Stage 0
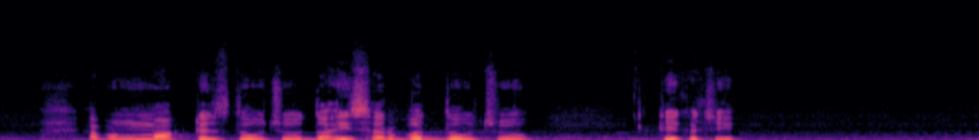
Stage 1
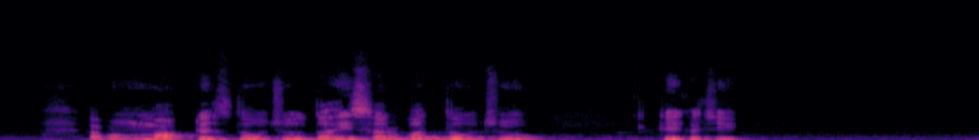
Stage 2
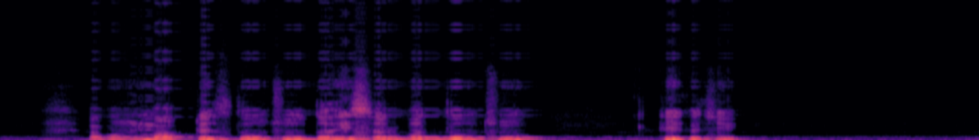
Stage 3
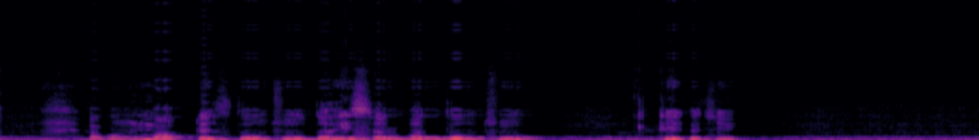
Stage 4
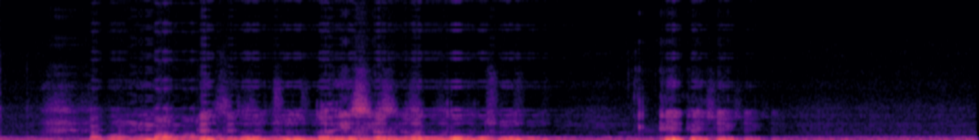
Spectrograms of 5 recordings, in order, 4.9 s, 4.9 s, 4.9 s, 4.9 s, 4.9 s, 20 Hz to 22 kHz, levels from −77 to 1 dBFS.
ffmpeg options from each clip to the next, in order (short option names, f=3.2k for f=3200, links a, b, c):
-af "bandreject=f=61.06:t=h:w=4,bandreject=f=122.12:t=h:w=4,bandreject=f=183.18:t=h:w=4,bandreject=f=244.24:t=h:w=4,bandreject=f=305.3:t=h:w=4,bandreject=f=366.36:t=h:w=4,bandreject=f=427.42:t=h:w=4,bandreject=f=488.48:t=h:w=4,bandreject=f=549.54:t=h:w=4,bandreject=f=610.6:t=h:w=4,bandreject=f=671.66:t=h:w=4,bandreject=f=732.72:t=h:w=4,bandreject=f=793.78:t=h:w=4,bandreject=f=854.84:t=h:w=4,bandreject=f=915.9:t=h:w=4,bandreject=f=976.96:t=h:w=4,bandreject=f=1.03802k:t=h:w=4,flanger=delay=16:depth=5:speed=2.8,volume=-2.5dB"
-filter_complex "[0:a]equalizer=f=1k:t=o:w=0.72:g=-14.5,asplit=2[a][b];[b]acrusher=samples=10:mix=1:aa=0.000001,volume=-5dB[c];[a][c]amix=inputs=2:normalize=0"
-af "acompressor=mode=upward:threshold=-32dB:ratio=2.5,volume=-7dB"
-filter_complex "[0:a]acrusher=bits=11:mix=0:aa=0.000001,asplit=2[a][b];[b]aecho=0:1:135|270|405|540|675:0.422|0.181|0.078|0.0335|0.0144[c];[a][c]amix=inputs=2:normalize=0,volume=7.5dB"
